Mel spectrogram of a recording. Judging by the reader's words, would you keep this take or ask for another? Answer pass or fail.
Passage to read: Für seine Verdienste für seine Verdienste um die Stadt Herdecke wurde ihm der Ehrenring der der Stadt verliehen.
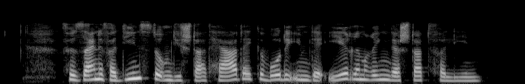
fail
